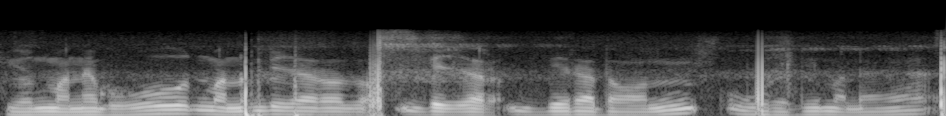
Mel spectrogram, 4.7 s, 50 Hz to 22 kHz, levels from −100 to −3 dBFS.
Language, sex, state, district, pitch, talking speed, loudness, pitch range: Chakma, female, Tripura, Dhalai, 115 Hz, 90 wpm, -27 LUFS, 110-120 Hz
